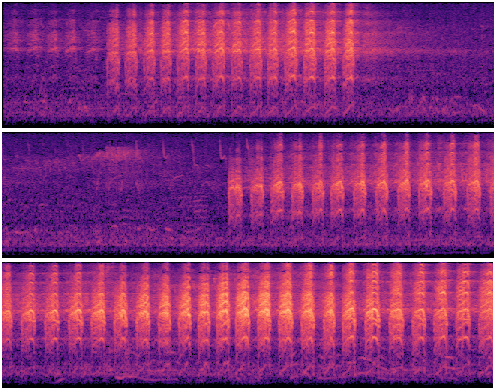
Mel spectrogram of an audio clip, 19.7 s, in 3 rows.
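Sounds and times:
sapsan voice: 0:00.4 - 0:05.1, 0:09.6 - 0:19.6.

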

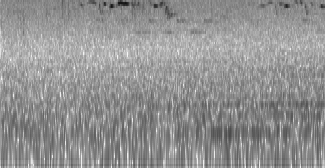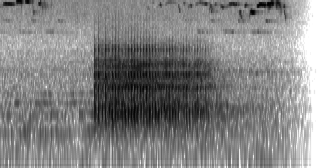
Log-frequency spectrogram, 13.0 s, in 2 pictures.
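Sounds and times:
black woodpecker calling: 0:08.4 - 0:12.2.

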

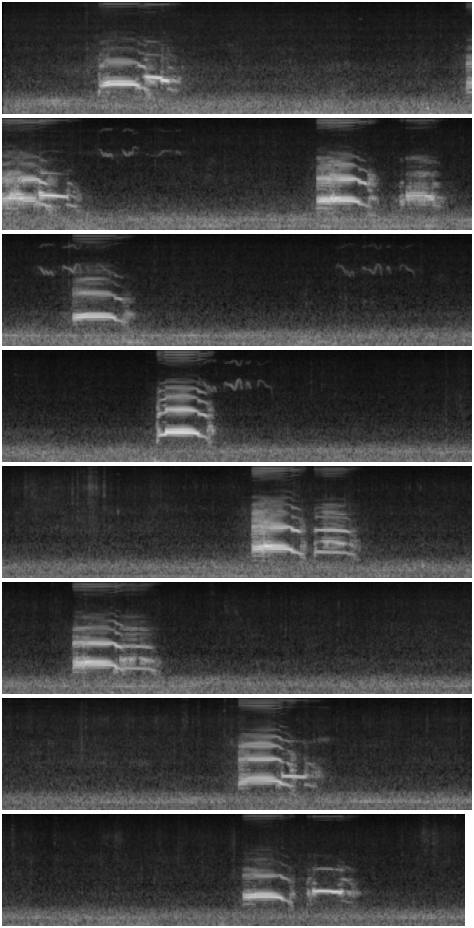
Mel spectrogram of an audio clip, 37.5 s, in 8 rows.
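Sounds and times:
common crane calling: 0:00.8 - 0:02.0, 0:04.5 - 0:06.6, 0:07.8 - 0:10.9, 0:15.6 - 0:16.7, 0:21.2 - 0:22.5, 0:24.1 - 0:25.2, 0:30.4 - 0:31.7, 0:35.2 - 0:37.2.

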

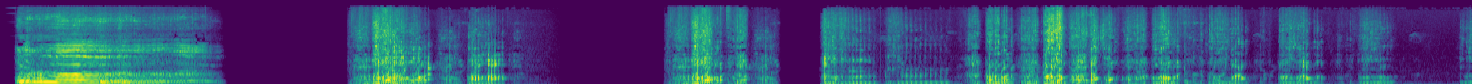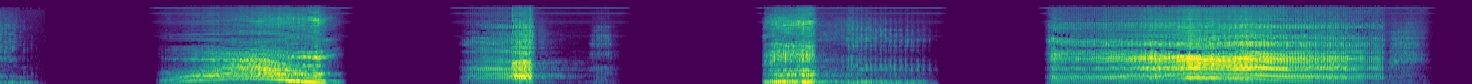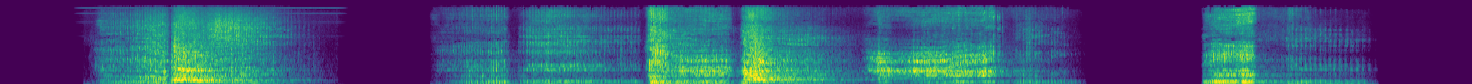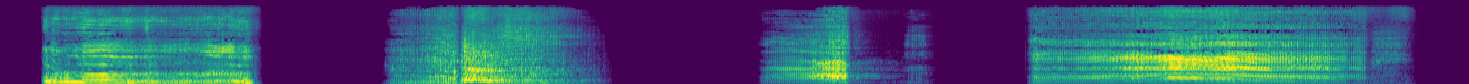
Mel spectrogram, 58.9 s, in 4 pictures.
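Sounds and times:
tiger voice: 0:00.1 - 0:02.3, 0:03.5 - 0:05.2, 0:06.7 - 0:14.0, 0:16.3 - 0:18.2, 0:19.3 - 0:21.0, 0:22.4 - 0:24.1, 0:25.2 - 0:28.9, 0:30.4 - 0:32.7, 0:33.8 - 0:40.2, 0:41.5 - 0:43.2, 0:44.6 - 0:46.8, 0:48.0 - 0:50.3, 0:51.8 - 0:53.5, 0:54.4 - 0:58.2.

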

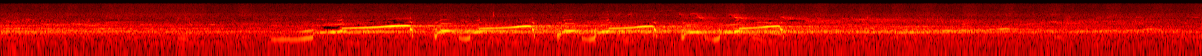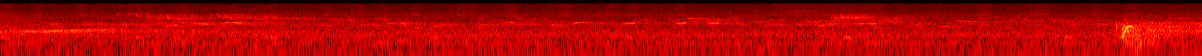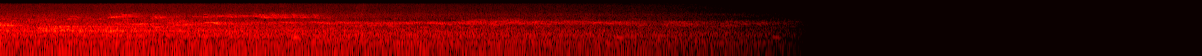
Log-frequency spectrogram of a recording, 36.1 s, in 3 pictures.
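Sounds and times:
red-throated loon calling: 0:02.7 - 0:09.7, 0:23.2 - 0:24.7.

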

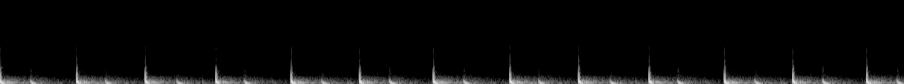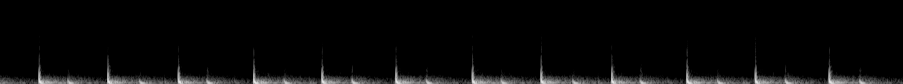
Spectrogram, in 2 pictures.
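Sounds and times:
heartbeat: 0:00.0 - 0:17.8.

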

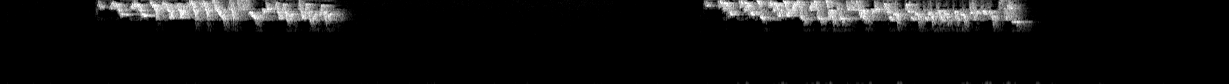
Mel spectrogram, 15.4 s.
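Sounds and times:
greenish warbler voice: 0:01.2 - 0:04.4, 0:08.8 - 0:13.0.

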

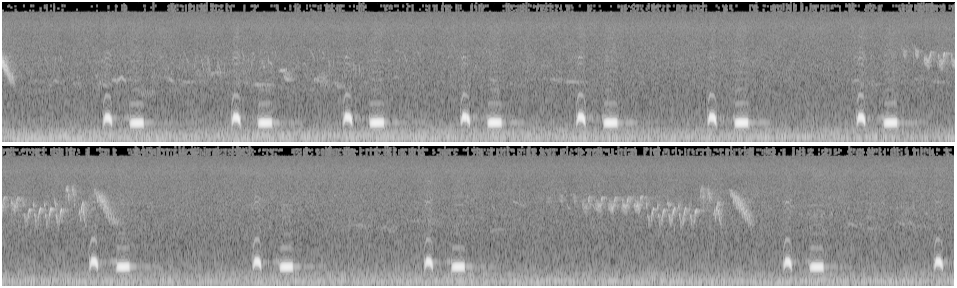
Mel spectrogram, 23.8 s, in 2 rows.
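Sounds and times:
common cuckoo calling: 0:01.2 - 0:02.0, 0:02.8 - 0:05.1, 0:05.7 - 0:08.0, 0:08.8 - 0:09.6, 0:10.6 - 0:11.6, 0:12.3 - 0:13.8, 0:15.0 - 0:15.8, 0:17.2 - 0:18.0, 0:21.7 - 0:22.4, 0:23.6 - 0:23.8.

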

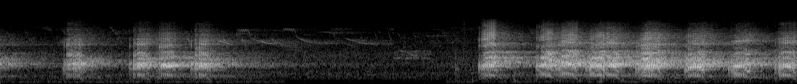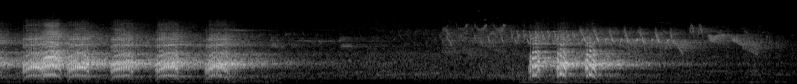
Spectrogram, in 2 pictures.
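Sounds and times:
raven calling: 0:00.0 - 0:02.9, 0:03.9 - 0:11.1, 0:13.2 - 0:14.9.

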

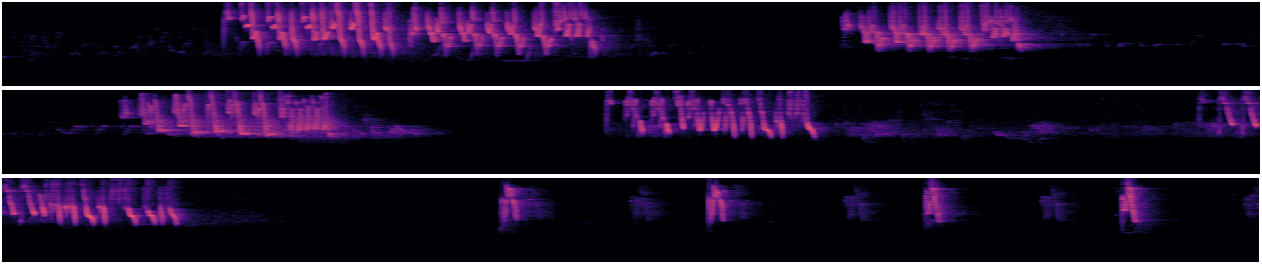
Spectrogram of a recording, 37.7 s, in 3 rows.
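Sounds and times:
greenish warbler voice: 0:00.0 - 0:06.7, 0:08.4 - 0:10.6, 0:13.1 - 0:16.9, 0:18.6 - 0:27.6, 0:30.0 - 0:32.7, 0:33.6 - 0:34.8, 0:35.6 - 0:36.8.

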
